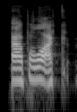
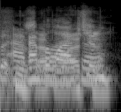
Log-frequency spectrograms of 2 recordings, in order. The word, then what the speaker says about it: Appalachia: I heard somebody from Pennsylvania pronounce it Appalackin. Appalackin. That's okay. What is that? It was wrong. It was wrong. But like, well, what the other is one was that? like Appalachian, which is closer. Yeah. And they were like, ask Google how to pronounce it. And it says Appalachian.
